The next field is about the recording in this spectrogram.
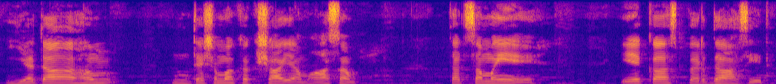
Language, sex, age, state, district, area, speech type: Sanskrit, male, 18-30, Tamil Nadu, Kanyakumari, urban, spontaneous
